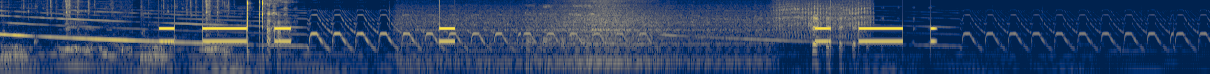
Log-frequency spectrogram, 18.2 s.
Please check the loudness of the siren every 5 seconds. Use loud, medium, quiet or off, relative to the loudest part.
loud, medium, quiet, quiet.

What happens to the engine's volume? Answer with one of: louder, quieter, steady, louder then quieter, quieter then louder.
louder then quieter.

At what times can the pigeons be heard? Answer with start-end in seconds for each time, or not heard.
0.0-3.6.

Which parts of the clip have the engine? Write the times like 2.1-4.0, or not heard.
5.8-13.2.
